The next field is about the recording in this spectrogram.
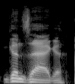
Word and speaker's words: Gonzaga: How do you say? Gonzaga or Gonzaga? – Gonzaga.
